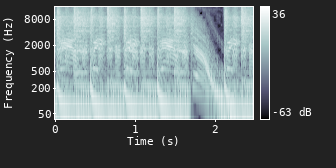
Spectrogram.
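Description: Electronic house dance music from a DJ mix: a steady kick drum a little over two beats a second under repeated falling synth stabs. Near the end the sound sweeps down and drops out for a moment before the beat comes back.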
